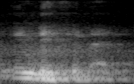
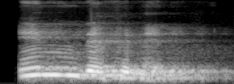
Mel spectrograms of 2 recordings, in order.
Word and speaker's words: indefinite: তো যেভাবেই বলুক না কেন, প্রথম কিন্তু থাকে প্রেজেন্ট ইনডেফিনাইট। সবাই বলে প্রেজেন্ট ইনডেফিনাইট। নাইট মানে কিন্তু রাত, এই টেন্সটা কিন্তু কোনো রাত না, ইনডেফিনিট।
